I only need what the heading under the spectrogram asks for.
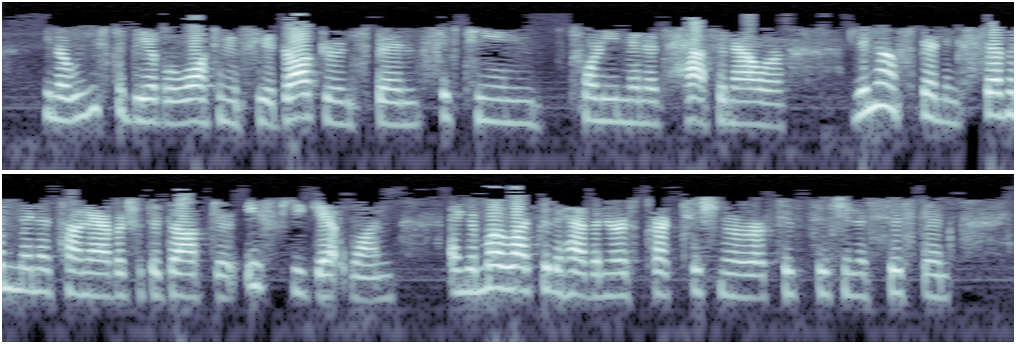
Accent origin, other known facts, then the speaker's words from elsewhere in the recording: New York, United States; I'm originally from New York, and I now practice in Atlanta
